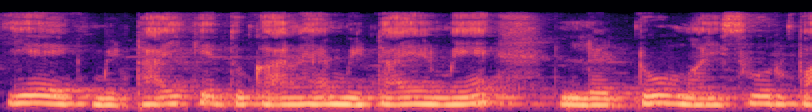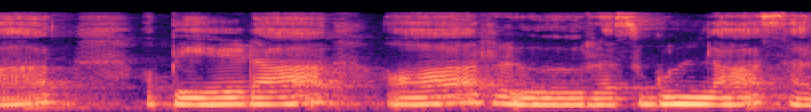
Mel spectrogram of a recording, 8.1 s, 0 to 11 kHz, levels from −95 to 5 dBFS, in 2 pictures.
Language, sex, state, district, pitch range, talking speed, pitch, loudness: Hindi, female, Uttar Pradesh, Jyotiba Phule Nagar, 155-170 Hz, 120 wpm, 160 Hz, -14 LUFS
